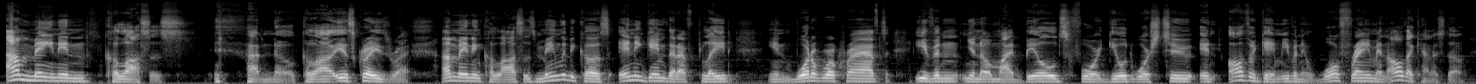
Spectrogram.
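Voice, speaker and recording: Hosting a relaxed viewer Q&A for his gaming channel, a young Nigerian man speaks with a Nigerian accent at a moderate pace. His pitch is middling, and he keeps things loose, slipping in fillers and "you know" along the way.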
